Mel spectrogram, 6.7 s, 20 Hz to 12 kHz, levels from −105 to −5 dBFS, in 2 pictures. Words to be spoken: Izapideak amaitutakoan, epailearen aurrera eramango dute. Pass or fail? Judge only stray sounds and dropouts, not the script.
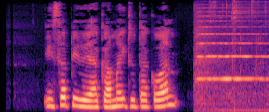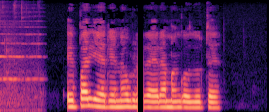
fail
